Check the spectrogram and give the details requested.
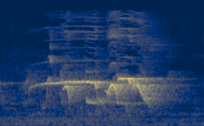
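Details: Black-naped oriole producing one sustained, raspy nasal phrase with a level start and wavering downslurs, lasting about two seconds.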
